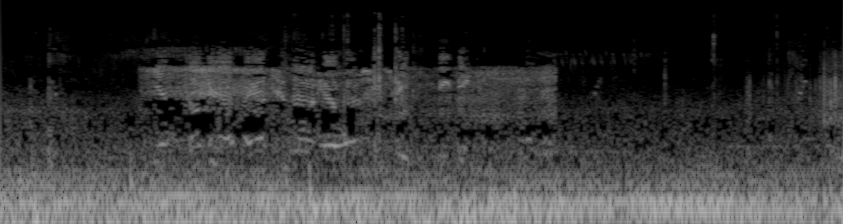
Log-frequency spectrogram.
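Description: Wind buffeting the microphone with a steady low rumble. From about one and a half to five and a half seconds in, a hiss of two-way radio static switches on and then cuts off abruptly.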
